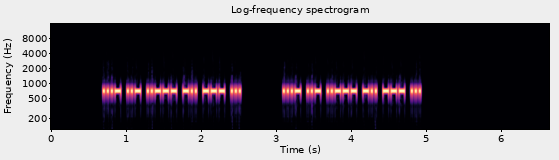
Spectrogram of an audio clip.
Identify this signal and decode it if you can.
Morse code, heard as a keyed tone, about 45 wpm, 700 Hz. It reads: VU2DOS VU2DOS
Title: DXCC-100 Call Signs - 6 Characters - Repeated 2x - 45wpm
